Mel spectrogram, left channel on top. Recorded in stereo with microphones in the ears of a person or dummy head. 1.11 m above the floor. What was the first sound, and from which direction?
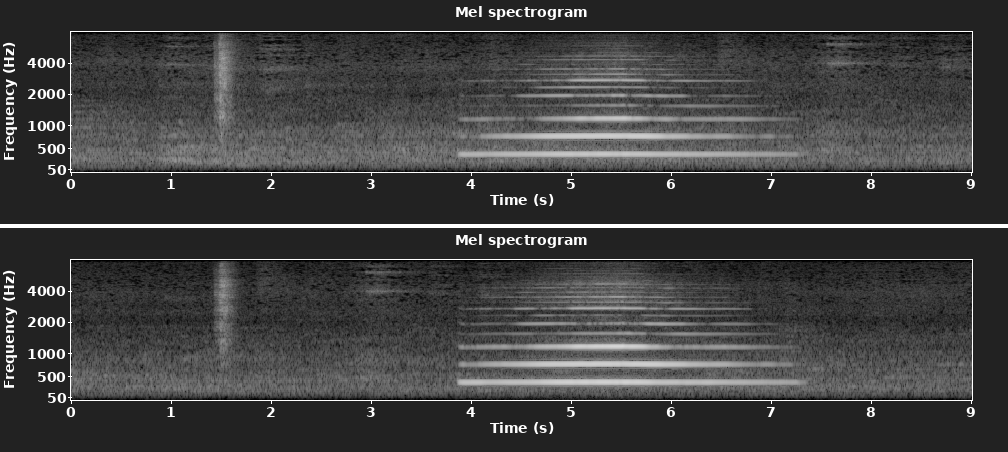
Tearing paper, 30° left (ahead or behind).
